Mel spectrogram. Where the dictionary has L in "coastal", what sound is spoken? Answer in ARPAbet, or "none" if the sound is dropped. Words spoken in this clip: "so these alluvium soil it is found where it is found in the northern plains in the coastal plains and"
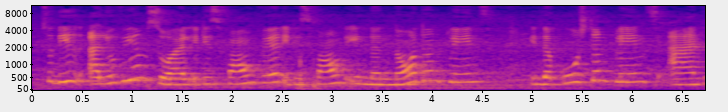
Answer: N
